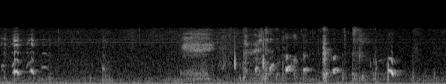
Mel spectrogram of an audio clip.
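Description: Four-week-old kittens giving short squeaks and mews, mixed with clicks, scratches and rustling from claws and handling on a woven mat close to the microphone.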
